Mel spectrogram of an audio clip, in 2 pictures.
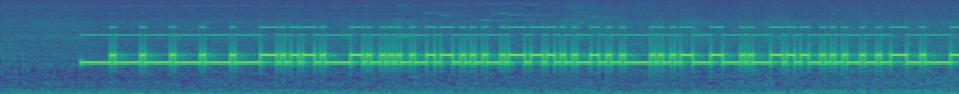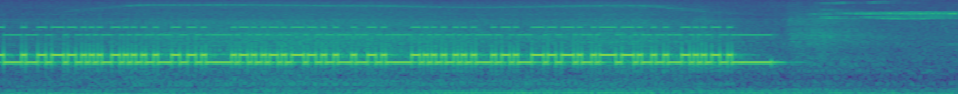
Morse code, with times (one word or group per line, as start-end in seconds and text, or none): none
